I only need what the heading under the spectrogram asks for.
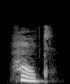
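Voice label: "head", British English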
